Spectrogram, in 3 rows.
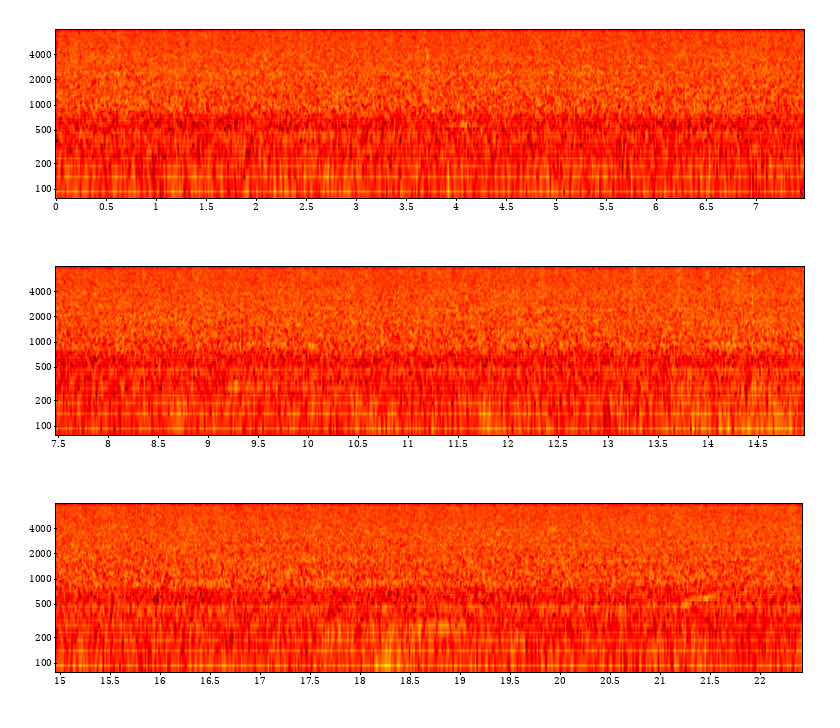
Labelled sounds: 21.2	21.5	humpback whale, 0.47 to 0.63 kHz

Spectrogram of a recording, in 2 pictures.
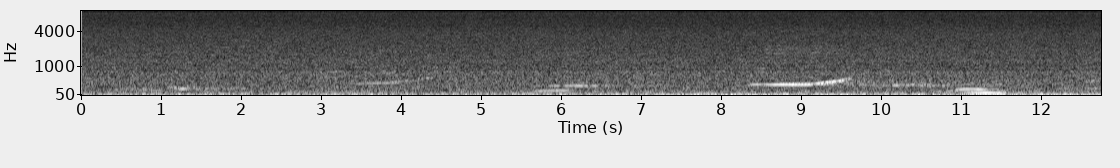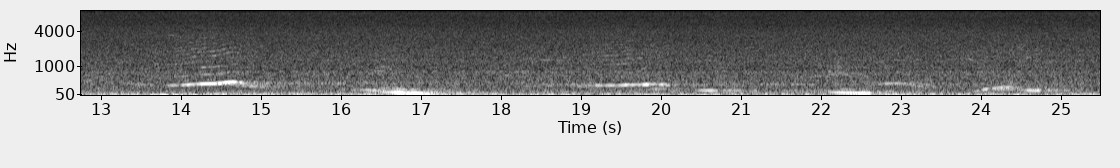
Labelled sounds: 14.2	14.6	humpback whale, 0.90 to 2.1 kHz

